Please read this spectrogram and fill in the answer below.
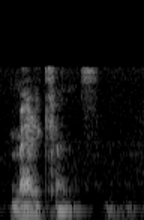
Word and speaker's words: Americans: 그 다음에 여기 어는 좀 약하게 소리를 내면 됩니다. 실제로 어 소리가 안 들리는 경우도 많이 있어요. American, Americans. 자, 마지막 con, 그리고 받침 두 개 있죠. 그러면 con까지는 강하게 발음을 냅니다. 그리고 시옷 소리는 흘려주세요. cons. 이런 식으로요.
